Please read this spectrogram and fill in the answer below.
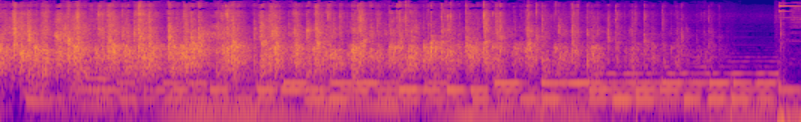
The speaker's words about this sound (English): Please give her another round of applause.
